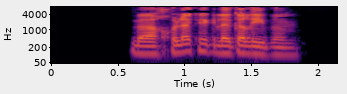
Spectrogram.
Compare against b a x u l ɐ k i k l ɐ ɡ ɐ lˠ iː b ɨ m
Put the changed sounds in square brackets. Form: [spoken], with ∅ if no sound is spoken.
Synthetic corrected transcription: b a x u l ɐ k [e] k l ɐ ɡ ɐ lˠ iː b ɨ m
